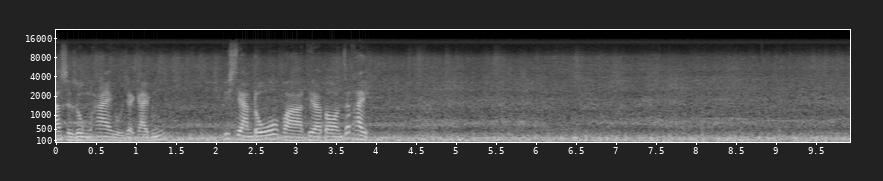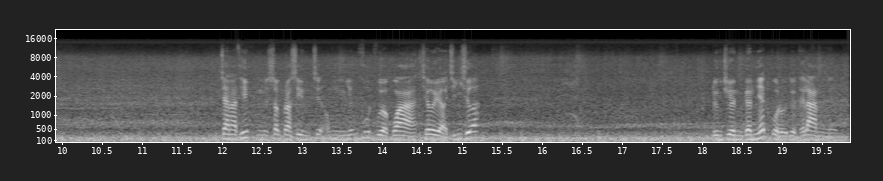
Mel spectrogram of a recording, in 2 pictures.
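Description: A large crowd murmurs and cheers steadily in an open stadium.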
